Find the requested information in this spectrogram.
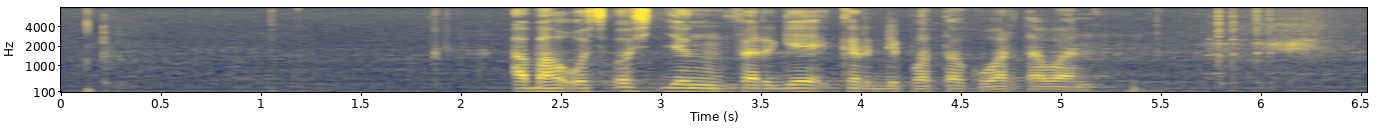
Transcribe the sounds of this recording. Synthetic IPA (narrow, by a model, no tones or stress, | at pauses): ʔabaɦususd͡ʒɨŋfɛrɡɛkɨrdipɔt̪ɔkuwart̪awan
